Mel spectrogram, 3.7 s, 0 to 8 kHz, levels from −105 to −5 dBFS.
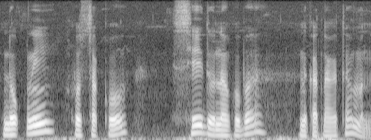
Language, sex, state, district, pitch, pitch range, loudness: Garo, male, Meghalaya, South Garo Hills, 125 Hz, 110-160 Hz, -16 LUFS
